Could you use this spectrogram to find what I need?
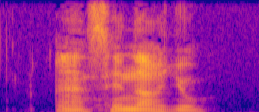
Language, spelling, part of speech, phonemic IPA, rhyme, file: French, scénario, noun, /se.na.ʁjo/, -jo, Fr-scénario.ogg
- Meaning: 1. script 2. screenplay 3. scenario (all meanings)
